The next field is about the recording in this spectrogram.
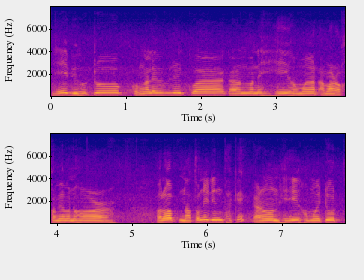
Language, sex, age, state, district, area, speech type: Assamese, male, 18-30, Assam, Tinsukia, urban, spontaneous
